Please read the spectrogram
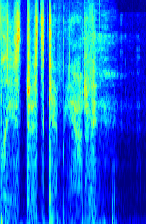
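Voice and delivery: hushed, very quiet whisper. Acting out the other speaker pleading to a fake crew: imitating someone whispering. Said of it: "whispering to, like, whoever the, this fake crew is".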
